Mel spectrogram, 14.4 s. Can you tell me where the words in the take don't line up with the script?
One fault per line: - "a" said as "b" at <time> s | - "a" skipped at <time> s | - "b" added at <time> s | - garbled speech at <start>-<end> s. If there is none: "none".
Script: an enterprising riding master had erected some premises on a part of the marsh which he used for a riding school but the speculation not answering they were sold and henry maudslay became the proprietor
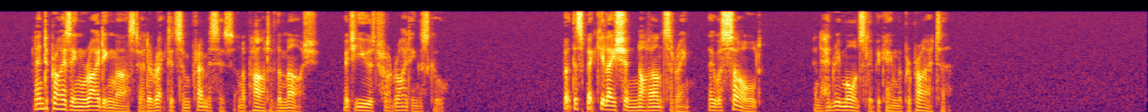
none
